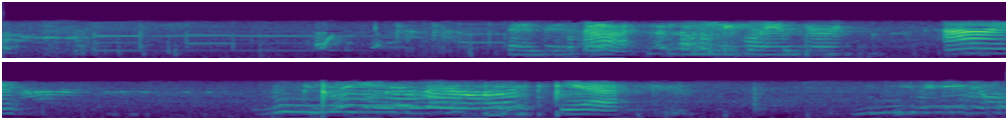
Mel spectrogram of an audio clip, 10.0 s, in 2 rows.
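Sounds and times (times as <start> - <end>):
electronic phone-call beeps: 0.0 - 2.8
speech: 2.6 - 5.3, 6.3 - 8.5.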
